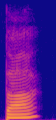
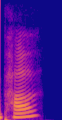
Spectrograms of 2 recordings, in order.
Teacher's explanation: Can you feel the difference between the soft ba and the puffing pa?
